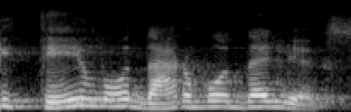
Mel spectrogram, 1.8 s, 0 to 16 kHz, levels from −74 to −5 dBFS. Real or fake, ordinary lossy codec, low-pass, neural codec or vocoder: real; MP3, 96 kbps; 14.4 kHz; none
